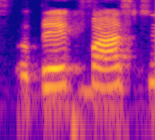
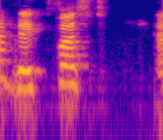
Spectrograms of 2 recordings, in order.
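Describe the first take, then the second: First: "ब्रेकफास्ट" with a long aa in fast; wrong pronunciation. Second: "ब्रेकफास्ट" with a short fust ending; correct pronunciation. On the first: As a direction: say "ब्रेकफास्ट" as break plus faast. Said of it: "नहीं है". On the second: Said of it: "ब्रेकफास्ट नहीं है". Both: Shown as a demonstration.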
